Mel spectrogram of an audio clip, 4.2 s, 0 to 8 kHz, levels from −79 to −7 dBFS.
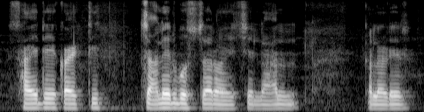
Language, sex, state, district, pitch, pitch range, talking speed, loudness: Bengali, male, West Bengal, Alipurduar, 115 Hz, 110-125 Hz, 100 wpm, -20 LUFS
